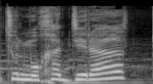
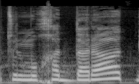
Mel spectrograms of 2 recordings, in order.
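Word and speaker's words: المخدِّرات: طالب شاطر تطلق كلمة شاطر ويراد بها الذكي الألمعي وذلك خطأ فالصحيح أن يقال طالب ذكي وليس طالب شاطر كلمة المخدرات تلفظ بكسر حرف الدال مع تجديده فهي اسم فاعل من الفعل الرباعي خدر وقول البعض كلمة المخدرات بفتح الدال خطأ شائع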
